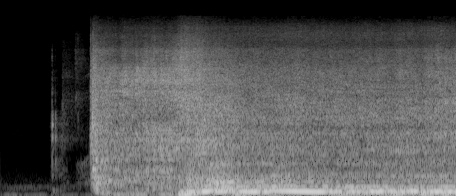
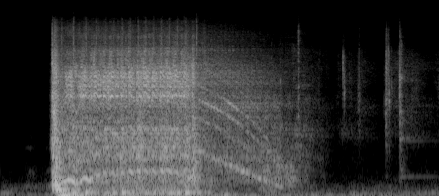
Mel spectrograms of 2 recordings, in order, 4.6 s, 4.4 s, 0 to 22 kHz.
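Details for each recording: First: Foxbody Mustang project car V8 with a freshly installed drivetrain, off-road H-pipe and O2 sensors, cranks briefly and catches, settling into a deep, even burble idle with no misses; burning residue off the exhaust manifolds, clutch fan not connected, timing not yet set. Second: Foxbody Mustang project car on its first start after a fuel pump wiring issue was sorted: engine catches with a sharp pop backfire, runs roughly about a second and a half, then dies; owner thinks it is very low on fuel.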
